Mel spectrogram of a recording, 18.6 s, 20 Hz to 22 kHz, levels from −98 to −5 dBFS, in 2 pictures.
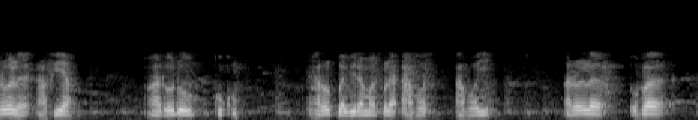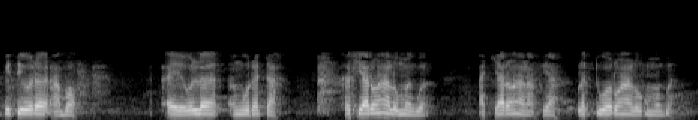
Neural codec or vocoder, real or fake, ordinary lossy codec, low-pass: codec, 16 kHz, 8 kbps, FreqCodec, larger model; fake; MP3, 24 kbps; 3.6 kHz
